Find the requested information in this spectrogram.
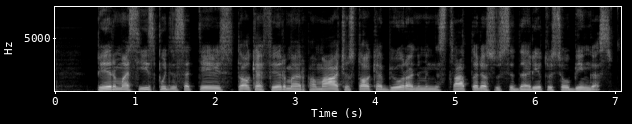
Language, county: Lithuanian, Kaunas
